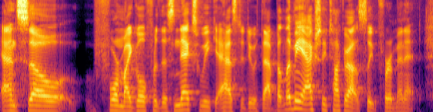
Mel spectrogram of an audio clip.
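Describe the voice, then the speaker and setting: A man is talking at a medium pace. Little can be heard behind him. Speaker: vlogger. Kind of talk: casual vlog chat. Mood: relaxed, reflective. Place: home room. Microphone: studio mic.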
